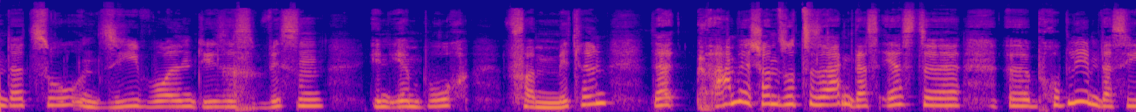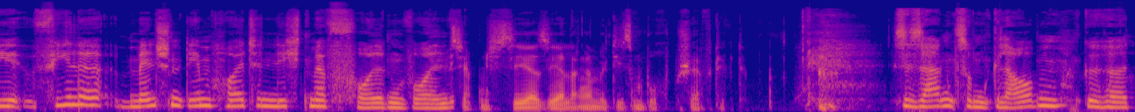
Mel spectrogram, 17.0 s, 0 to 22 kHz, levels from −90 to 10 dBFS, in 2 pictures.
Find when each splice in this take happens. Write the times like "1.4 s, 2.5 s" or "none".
11.9 s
